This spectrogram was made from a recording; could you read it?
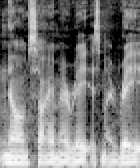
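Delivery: confident, self-assured tone. Retelling a reply to clients who try to negotiate the price: imitating a confident refusal. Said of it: "that gives you the confidence to just be like".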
